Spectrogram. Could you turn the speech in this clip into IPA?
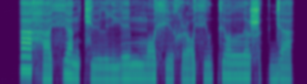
a˦ha˨ fʲa˦˨nt͡ɕy˨li˨ je˧mːɔ˧ xʲø˨x ɭɔ˨fʲu˧kʲɔ˦lːə˦ʂ | ɡʲa˨

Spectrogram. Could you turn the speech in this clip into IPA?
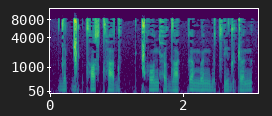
d̪aʈɡ͡ǁəʈt̪ʰɒst̪ʰad | ǁʰonħo d̪akːɜ mɵn bɵt͡sʼid̪ɵ ʈən

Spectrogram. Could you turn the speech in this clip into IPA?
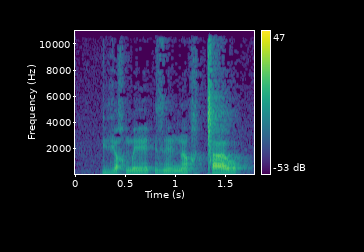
vʲaχme | zẽnɐ̃χ ǀao̯

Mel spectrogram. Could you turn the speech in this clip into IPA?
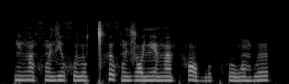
ɾĩvãχʷɛ̃zi χʷɯloǀʰə χʷĩzɔ lʲãvãpʰɔ bokʰowɔ̃bə

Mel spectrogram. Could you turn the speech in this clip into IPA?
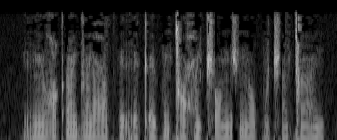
rẽy̯ ʁʷaqʼẽjɡlãjʕɔ t͡sʼerɛ kʼɛy̯pẽ ǀɒħə̃j t͡ʃʼɔŋɛʃ nɔpu t͡ʃʼãǀãi̯

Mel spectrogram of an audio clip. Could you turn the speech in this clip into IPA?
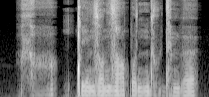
xɑ̤ | ǃinzɔ nzɑpod ndṳɡdɛ̤mbœ

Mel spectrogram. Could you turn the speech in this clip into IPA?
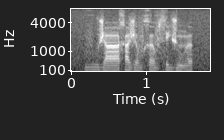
vuːʒaː xaʒɐvxɐv sejʒũɐ̯

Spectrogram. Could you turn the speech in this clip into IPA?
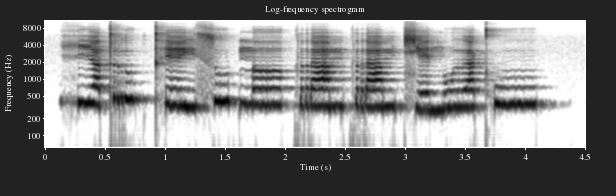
hi˨˩a̯tru˦˥k̚tʰeː˨˩j su˥˩ʔnɤː˦˥ kra˦˥mkra˦˥m t͡ɕe˩˦nwɯ˦˥a̯ kʰwuː˦˥k̚

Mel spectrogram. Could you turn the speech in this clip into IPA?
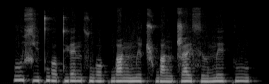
u˥˨ɕi˨˦t̪wɔ˨˩ t̪ɥɛ˦nswɔ˨˩kwɑ˦ŋmi˨˦ ʈ͡ʂʰwɑ˨˩ŋʈ͡ʂa˥˨ɪ̯ sɹ̩˨˦me˥˨ɪ̯ku˥˨

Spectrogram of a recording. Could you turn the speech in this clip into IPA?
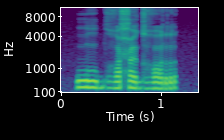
wubʱɔħœɡʱɔr

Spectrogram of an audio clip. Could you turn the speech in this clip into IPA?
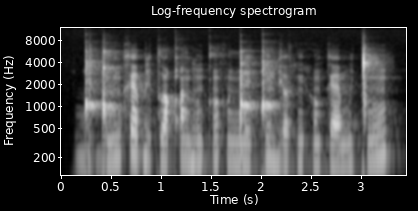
ɡ͡ǃiɡ͡ǃõŋ xæɓitu qʼæ̃ɡ͡bũ kʼõxõŋ͡ǃe ǃĩbʲɒ xĩhõkæ miǀũ

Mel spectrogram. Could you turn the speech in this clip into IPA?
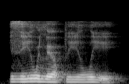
ðiwlʲɔpiwi

